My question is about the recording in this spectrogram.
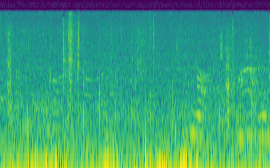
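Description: Soft handling noise as hands turn a finished paracord knot: low rumbles and a few light clicks, with faint voices in the background in the second half.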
